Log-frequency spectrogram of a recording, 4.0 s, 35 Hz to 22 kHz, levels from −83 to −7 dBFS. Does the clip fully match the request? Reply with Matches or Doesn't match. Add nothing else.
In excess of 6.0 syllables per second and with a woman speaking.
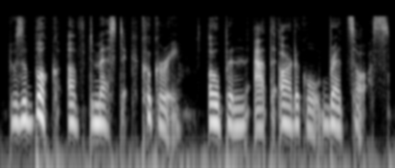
Matches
